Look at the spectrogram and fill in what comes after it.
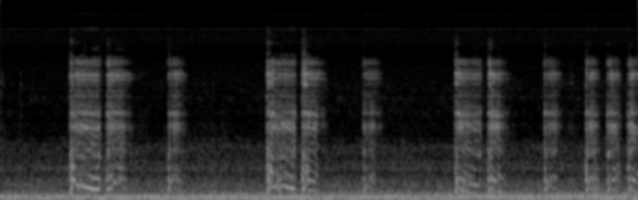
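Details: Repeated strained coughs with gasping breaths between them over loud wind or traffic rumble on a rooftop during a severe asthma flare-up at work; cough in asthma attack.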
